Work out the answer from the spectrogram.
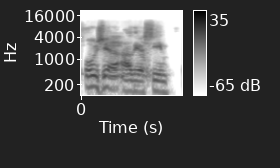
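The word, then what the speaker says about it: Auger-Aliassime: And I can't pronounce Auxerre Aliassime. Felix. – Yeah. Auger Aliassime.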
